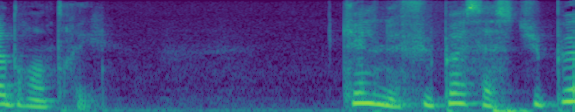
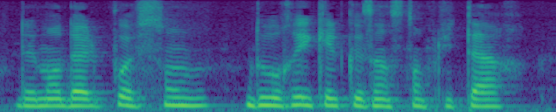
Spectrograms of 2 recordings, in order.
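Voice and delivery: ordinary delivery

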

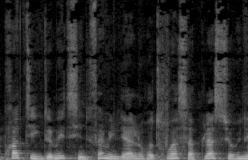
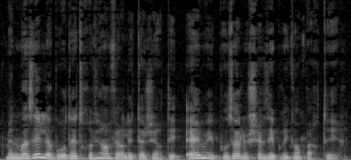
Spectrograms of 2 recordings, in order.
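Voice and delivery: plain reading voice

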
